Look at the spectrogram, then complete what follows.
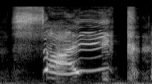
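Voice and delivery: high squealed mock Psych; mock [name] yelling psych. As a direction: shriek it like a taunting prankster. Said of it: "then spoke in the patois again".

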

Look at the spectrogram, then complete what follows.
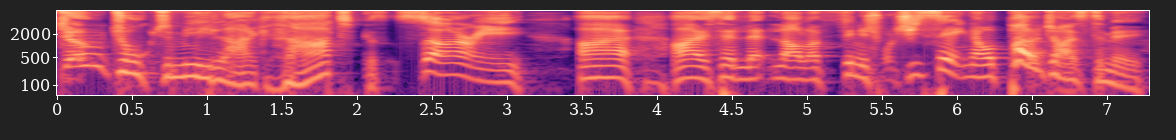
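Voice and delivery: mock Lisa scolding. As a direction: put him in his place. Voicing Lisa scolding Sandoval.

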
